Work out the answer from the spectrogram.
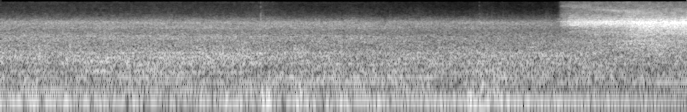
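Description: Regional train standing at the platform with a steady low engine hum. About four seconds in, a loud hiss starts suddenly, typical of compressed air being released on the train.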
